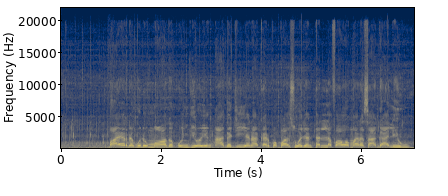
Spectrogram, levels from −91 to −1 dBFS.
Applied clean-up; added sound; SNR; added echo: none; Boiling; 11 dB; none.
